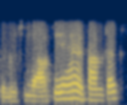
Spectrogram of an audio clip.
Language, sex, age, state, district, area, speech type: Urdu, male, 18-30, Bihar, Purnia, rural, conversation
